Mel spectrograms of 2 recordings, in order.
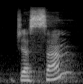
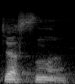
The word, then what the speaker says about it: Jasna: Le premier, c'est Alfred Camus Jassan. C'est Jasna. Jasna. Oui, oui.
